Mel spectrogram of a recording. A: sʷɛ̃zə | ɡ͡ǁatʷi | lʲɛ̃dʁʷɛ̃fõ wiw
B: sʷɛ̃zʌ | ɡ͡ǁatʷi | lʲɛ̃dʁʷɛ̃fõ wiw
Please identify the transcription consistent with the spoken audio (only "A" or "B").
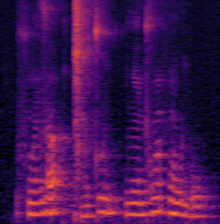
B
